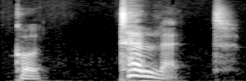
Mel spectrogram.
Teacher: you want to hear that accent on the middle syllable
